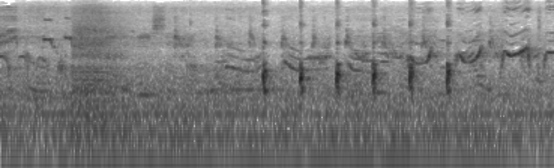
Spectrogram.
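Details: Caged Chinese hwamei worked up and singing. A soft noisy rustle opens, then six crisp, evenly spaced notes, and finally a couple of rising whistled phrases at the close.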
